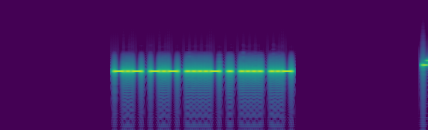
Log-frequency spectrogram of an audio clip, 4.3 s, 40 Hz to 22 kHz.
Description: Morse code, heard as a keyed tone, about 40 wpm, 700 Hz. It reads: KK4EHU
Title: USA Call Signs 40wpm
